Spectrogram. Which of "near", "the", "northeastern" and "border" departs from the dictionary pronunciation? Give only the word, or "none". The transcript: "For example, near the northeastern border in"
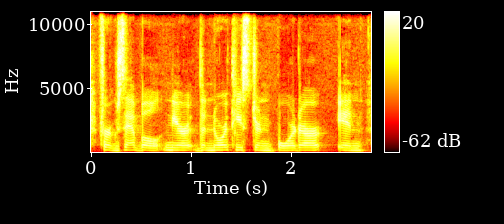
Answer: none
